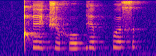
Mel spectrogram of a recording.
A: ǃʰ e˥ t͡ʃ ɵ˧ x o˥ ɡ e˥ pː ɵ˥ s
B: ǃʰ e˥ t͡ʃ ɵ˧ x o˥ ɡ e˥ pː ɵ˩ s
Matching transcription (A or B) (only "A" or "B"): A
